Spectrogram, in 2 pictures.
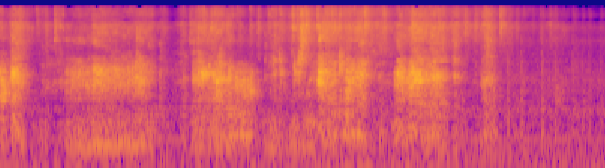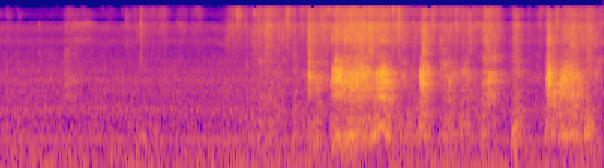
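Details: Bored pet bulldogs Khan and Ali trading long bouts of rough growling and barking for about six seconds, going nearly silent in the middle, then resuming with loud growly barks toward the end.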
